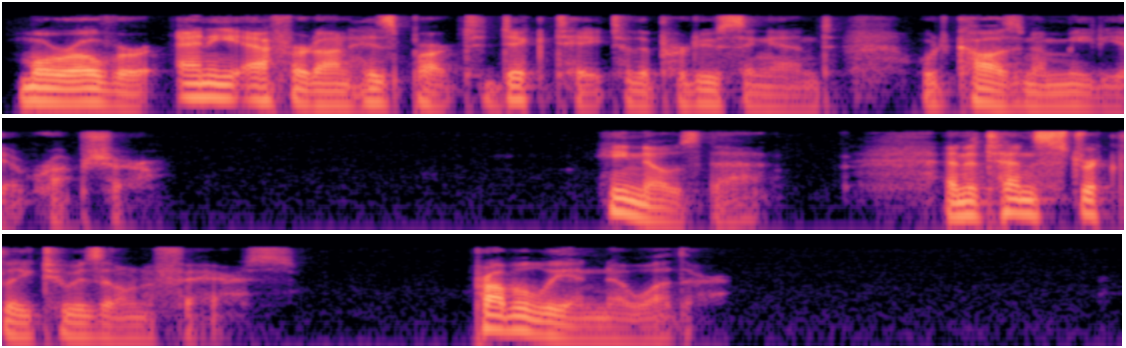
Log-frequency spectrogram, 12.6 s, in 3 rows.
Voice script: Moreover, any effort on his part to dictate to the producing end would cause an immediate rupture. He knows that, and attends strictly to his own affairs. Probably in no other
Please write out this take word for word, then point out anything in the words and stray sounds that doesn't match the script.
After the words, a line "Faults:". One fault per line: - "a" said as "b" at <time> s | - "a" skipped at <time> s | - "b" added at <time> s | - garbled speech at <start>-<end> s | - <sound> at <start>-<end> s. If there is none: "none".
Moreover, any effort on his part to dictate to the producing end would cause an immediate rupture. He knows that, and attends strictly to his own affairs. Probably in no other
Faults:
none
